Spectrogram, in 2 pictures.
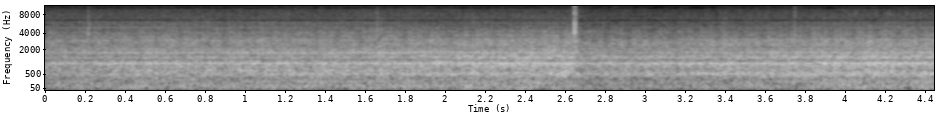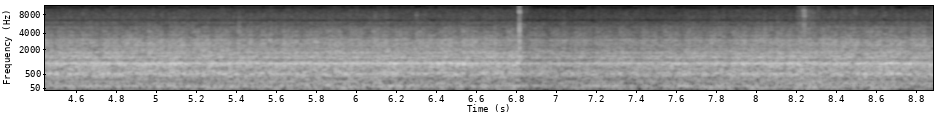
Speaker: Feeds are very strong. I don't know if you guys can hear it, but every time you hit a gear range, it'll click in.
